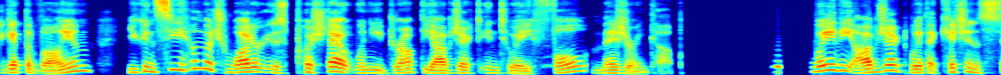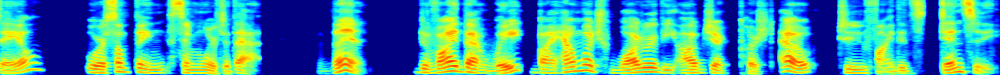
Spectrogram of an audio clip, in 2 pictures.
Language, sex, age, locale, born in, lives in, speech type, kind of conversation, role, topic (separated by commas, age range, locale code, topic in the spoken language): English, male, 25-29, en-CA, Canada, United States, read, expert-assistant, expert, Why do some objects sink while others float?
